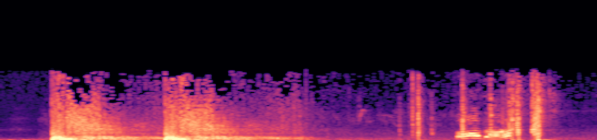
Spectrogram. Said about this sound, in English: Father, what are you doing? Fishing. You're shooting fish.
